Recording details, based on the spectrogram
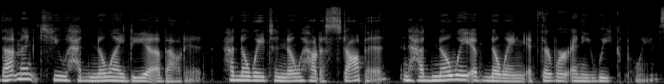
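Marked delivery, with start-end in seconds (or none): none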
